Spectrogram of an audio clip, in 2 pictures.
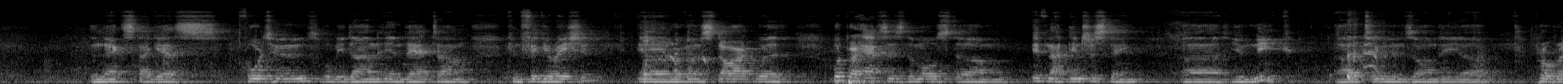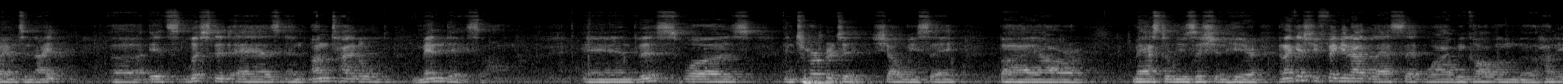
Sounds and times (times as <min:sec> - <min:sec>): Speech: 0:00.9 - 0:20.8, 0:21.4 - 0:31.2.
